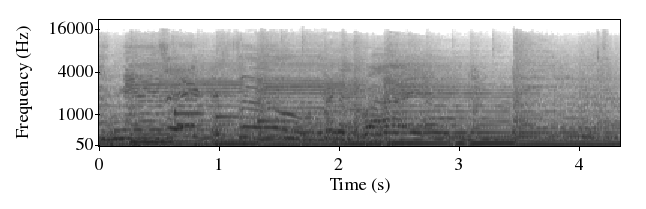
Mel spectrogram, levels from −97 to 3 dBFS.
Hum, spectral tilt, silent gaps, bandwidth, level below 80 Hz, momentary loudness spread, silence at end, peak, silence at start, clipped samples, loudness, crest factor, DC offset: none; -7 dB/octave; none; 13.5 kHz; -30 dBFS; 5 LU; 0 s; -6 dBFS; 0 s; under 0.1%; -19 LUFS; 12 dB; under 0.1%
